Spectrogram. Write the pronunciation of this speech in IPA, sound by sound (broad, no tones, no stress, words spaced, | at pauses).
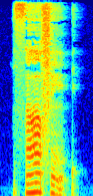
θãfẽʔ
